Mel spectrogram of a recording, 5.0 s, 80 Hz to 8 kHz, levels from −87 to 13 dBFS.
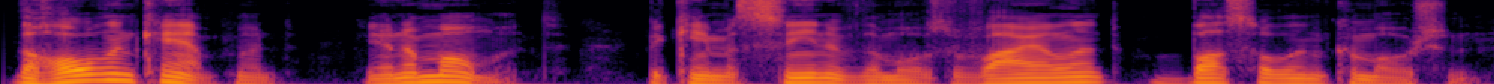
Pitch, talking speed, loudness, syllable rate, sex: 105 Hz, 195 wpm, -19 LUFS, 6.1 syllables/s, male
